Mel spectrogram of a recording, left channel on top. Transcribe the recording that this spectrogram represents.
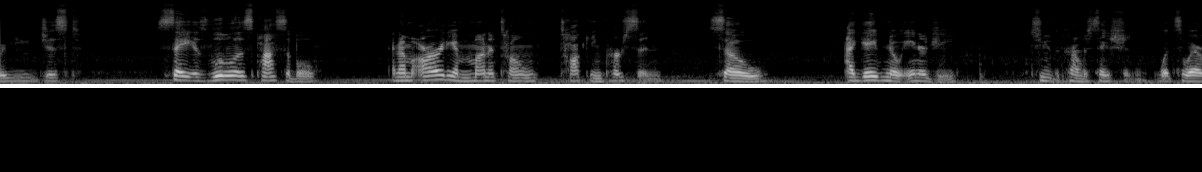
you just say as little as possible. And I'm already a monotone talking person. So I gave no energy to the conversation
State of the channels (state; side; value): silent; right; digital silence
